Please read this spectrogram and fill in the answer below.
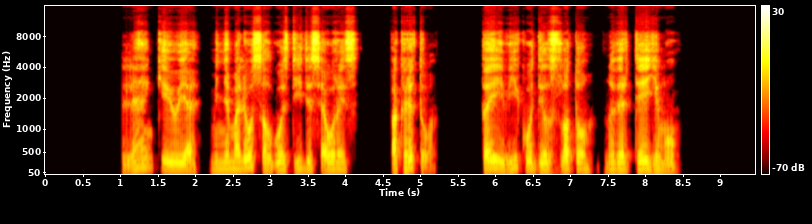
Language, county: Lithuanian, Marijampolė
